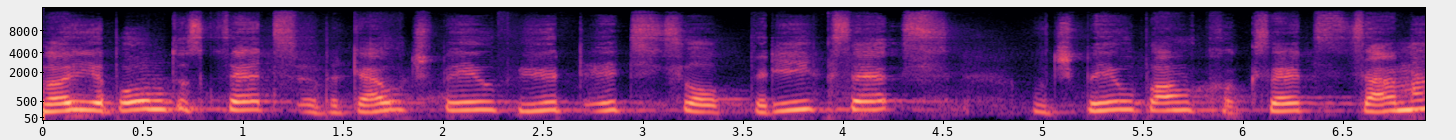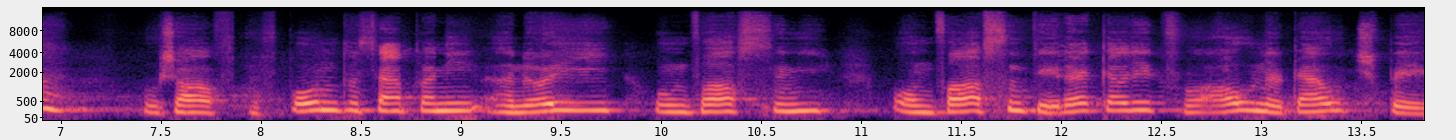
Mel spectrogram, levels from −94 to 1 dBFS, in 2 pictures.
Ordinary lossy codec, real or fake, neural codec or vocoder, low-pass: none; fake; codec, 44.1 kHz, 2.6 kbps, DAC; 14.4 kHz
